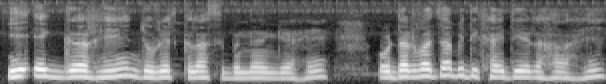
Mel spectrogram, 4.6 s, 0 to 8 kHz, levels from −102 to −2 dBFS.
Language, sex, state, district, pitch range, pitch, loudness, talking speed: Hindi, male, Arunachal Pradesh, Longding, 165-190 Hz, 175 Hz, -16 LUFS, 235 wpm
